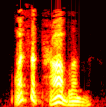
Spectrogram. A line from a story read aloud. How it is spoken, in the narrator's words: the blonde Pandion asked, sitting up and rubbing sleepily at his eyes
